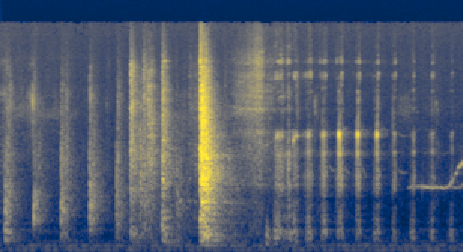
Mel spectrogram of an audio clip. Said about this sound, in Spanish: No te preocupes, muchacho, que se fue dando un portazo.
